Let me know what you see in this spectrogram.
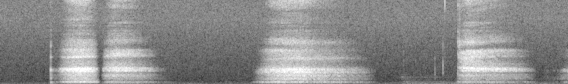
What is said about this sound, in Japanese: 深呼吸、深呼吸。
